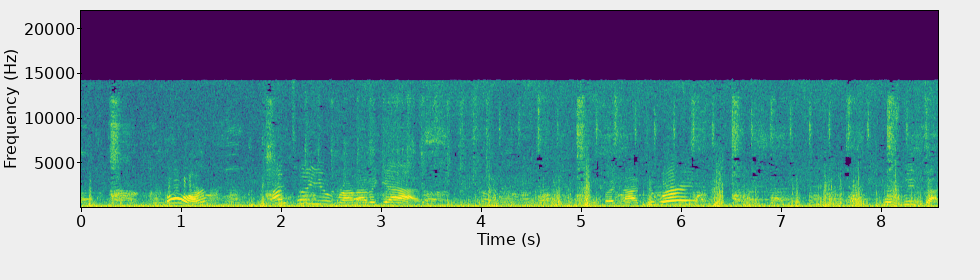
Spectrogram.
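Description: Towboat engine running steadily under load as it pulls a wakeboarder, with voices calling out over the drone.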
